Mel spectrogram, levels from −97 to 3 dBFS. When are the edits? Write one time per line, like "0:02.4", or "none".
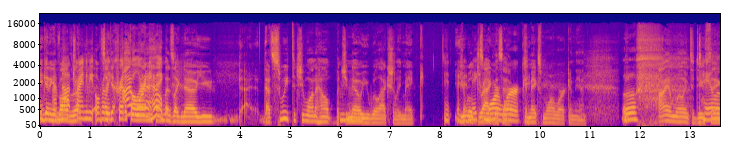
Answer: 0:11.6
